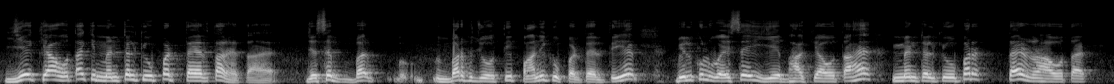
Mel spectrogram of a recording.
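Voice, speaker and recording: A man with a Hindi accent teaching an exam coaching lesson, walking through diagrams step by step. He often poses a question and then answers it himself. His voice sits a little high but sounds mellow and relaxed, and the recording is muffled and lo-fi. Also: normal speed. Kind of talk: explanatory lesson over diagrams.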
